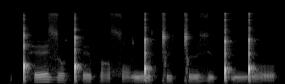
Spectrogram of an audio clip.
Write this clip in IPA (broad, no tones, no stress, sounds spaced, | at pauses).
ǃʰ ɛ z ɔ ǃʼ ɛ p ɛ sˤ ø ŋ͡ǃ ʊ ǀ y ǀ ø z y ǃʼ y ŋ͡ǃ ɔ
